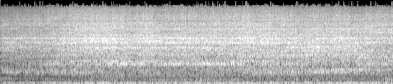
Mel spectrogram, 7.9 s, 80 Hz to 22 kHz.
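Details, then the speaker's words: 1941 Chevrolet Coupe engine with serpentine belt system, aluminum radiator, electric fan and brand-new Borla exhaust at idle: an even, settled idle with a smooth low burble and steady beat, no misses, ticks or knocks. The engine runs perfectly; normal idle. "You can just hear the engine runs perfect. It's got a brand new Borla exhaust system on it. It's got a fine sounding exhaust."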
